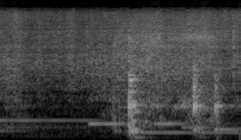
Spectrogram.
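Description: Wet ingredients being stirred in a Chinese wok on an induction wok station, with a continuous sizzle broken by a few distinct scraping strokes of a utensil, close up and with no voices.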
